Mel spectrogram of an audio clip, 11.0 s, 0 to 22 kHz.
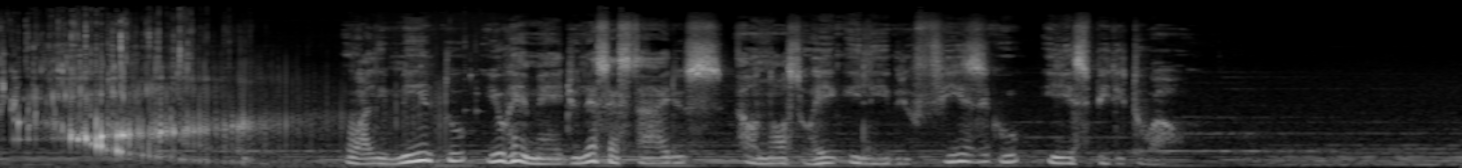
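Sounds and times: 
water pouring into a drinking glass: 0.0s - 3.8s
speech: 2.6s - 8.8s.

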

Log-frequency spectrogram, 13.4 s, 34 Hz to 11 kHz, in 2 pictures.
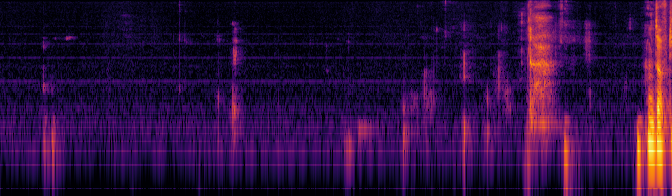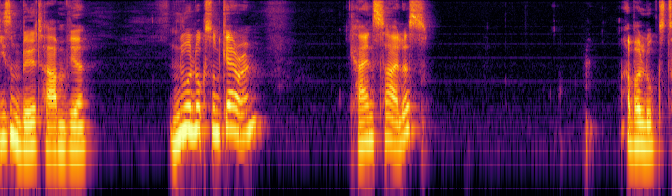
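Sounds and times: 
person sipping a drink at a microphone: 4.0s - 6.0s
speech: 6.5s - 7.7s, 8.4s - 9.4s, 10.2s - 11.0s, 13.0s - 13.4s.

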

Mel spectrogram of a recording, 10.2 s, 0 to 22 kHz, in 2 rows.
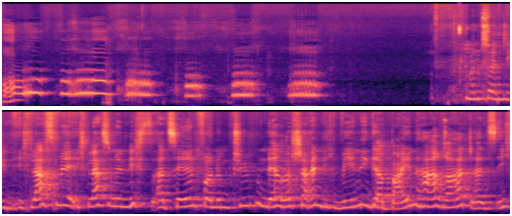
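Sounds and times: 
speech: 0.0s - 0.3s, 4.8s - 10.1s
pigeon cooing: 0.0s - 3.3s.

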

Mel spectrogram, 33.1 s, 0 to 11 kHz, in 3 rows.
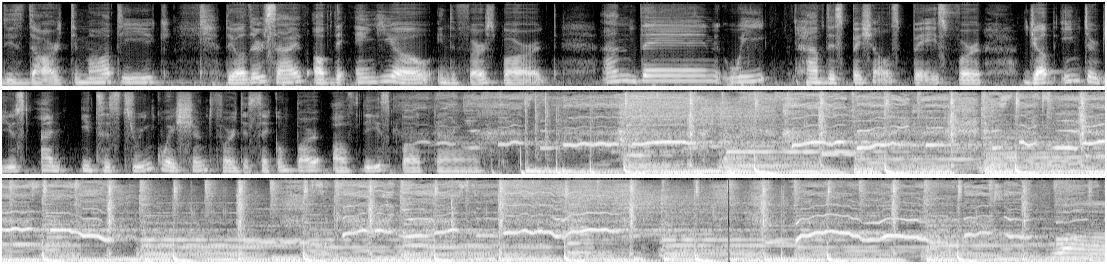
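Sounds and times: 
speech: 0.0s - 16.5s
pop song with female whistle-register singing: 15.0s - 33.0s.

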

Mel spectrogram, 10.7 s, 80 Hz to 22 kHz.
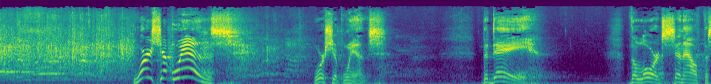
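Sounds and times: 
large church audience clapping in worship: 0.0s - 4.4s
speech: 2.0s - 3.7s, 4.7s - 5.9s, 7.2s - 8.2s, 9.4s - 10.6s.

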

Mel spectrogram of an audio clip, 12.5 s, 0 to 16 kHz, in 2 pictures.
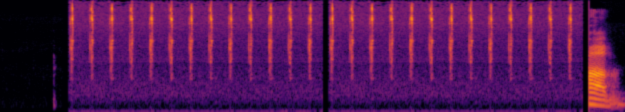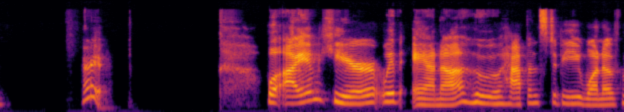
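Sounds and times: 
clock ticking: 0.7s - 5.9s
speech: 5.9s - 6.4s, 7.1s - 7.4s, 8.9s - 12.4s.

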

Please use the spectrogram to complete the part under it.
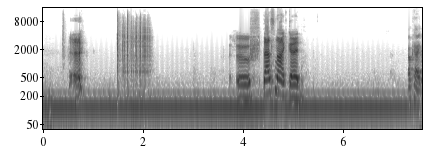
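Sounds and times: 
steady low hum: 0.0s - 7.5s
speech: 0.5s - 1.0s, 3.9s - 5.3s, 7.3s - 7.5s
twenty-sided die clattering across a hard tabletop: 1.5s - 2.2s.

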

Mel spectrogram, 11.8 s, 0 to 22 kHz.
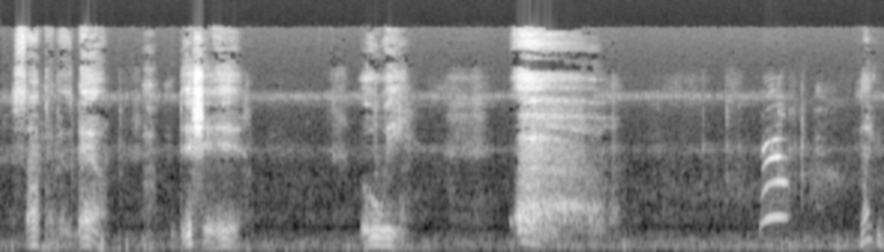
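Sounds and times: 
speech: 0.2s - 3.3s, 4.8s - 5.5s, 6.8s - 7.3s, 11.4s - 11.7s
breathy rush of noise: 5.8s - 9.3s
cat meowing: 10.2s - 10.6s.

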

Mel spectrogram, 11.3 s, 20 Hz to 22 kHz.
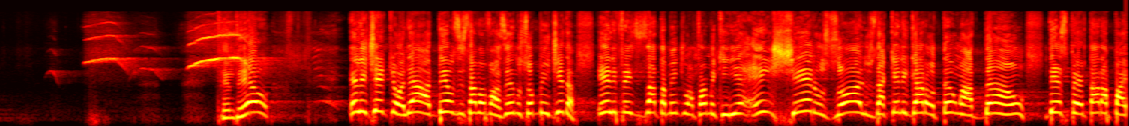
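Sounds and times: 
person attempting to whistle: 0.6s - 2.9s
speech: 2.2s - 2.9s, 3.5s - 11.2s.

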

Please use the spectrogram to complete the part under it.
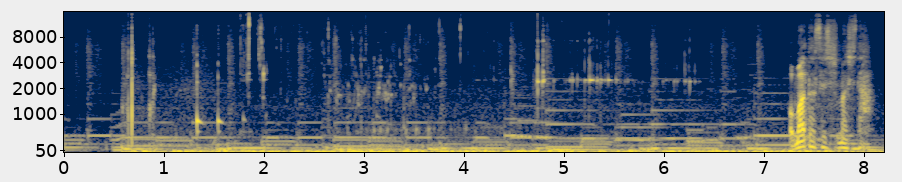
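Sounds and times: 
30 percent awamori pouring over ice in a glass: 0.6s - 7.0s
awamori dripping: 0.6s - 8.1s
speech: 7.3s - 8.1s.

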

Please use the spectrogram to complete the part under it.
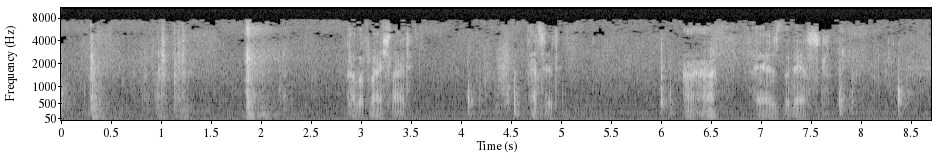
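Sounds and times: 
office door being eased shut: 0.0s - 2.4s
speech: 3.1s - 5.2s, 6.2s - 7.8s.

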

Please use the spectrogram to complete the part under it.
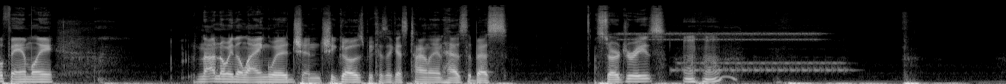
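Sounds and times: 
speech: 0.0s - 0.8s, 1.9s - 5.2s, 5.9s - 7.5s
low hum: 0.0s - 10.0s
telephone ringing with an electronic trill: 6.1s - 8.6s.

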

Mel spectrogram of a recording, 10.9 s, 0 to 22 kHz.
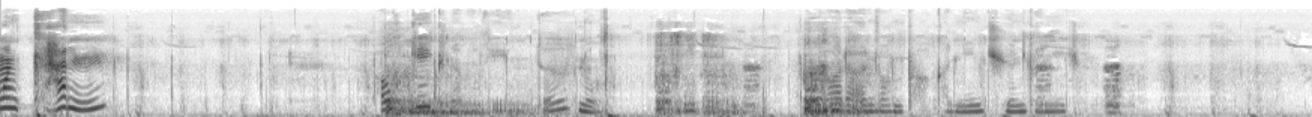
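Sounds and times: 
speech: 0.0s - 1.0s, 3.2s - 9.5s
video game pig grunting and snorting: 3.1s - 7.3s, 9.2s - 9.4s.

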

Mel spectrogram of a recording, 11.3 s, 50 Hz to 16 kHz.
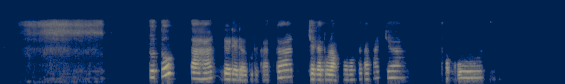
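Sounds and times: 
slow inhale through the right nostril during a breathing exercise: 0.4s - 2.2s
speech: 4.0s - 8.2s, 8.9s - 9.8s.

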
